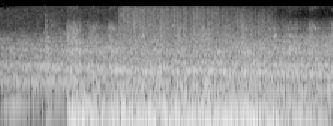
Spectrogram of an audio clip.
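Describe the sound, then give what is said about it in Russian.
A sudden, loud roaring blast of a cannon shot launching a projectile at night, with a burst of flame. It breaks in after a brief quiet start and rumbles on steadily to the end. “Какой вместе с выстрелом вырвался сноп пламени! Так светло стало! Ночь превратилась в день!”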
